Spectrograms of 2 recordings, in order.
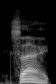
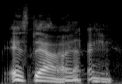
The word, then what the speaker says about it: ESAIC: Tell us how to pronounce it. ESAIC. ESAIC.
